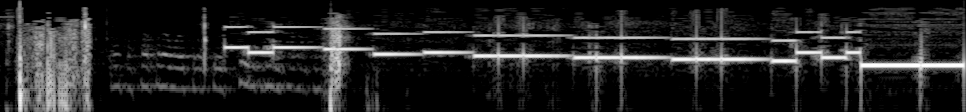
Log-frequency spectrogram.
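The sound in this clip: Electronic phone tones play while a call is transferred: after a brief noisy burst, a steady sequence of pitched tones steps through a simple melody, with short clicks along the way.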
